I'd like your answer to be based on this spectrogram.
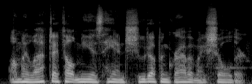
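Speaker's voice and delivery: plain reading voice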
